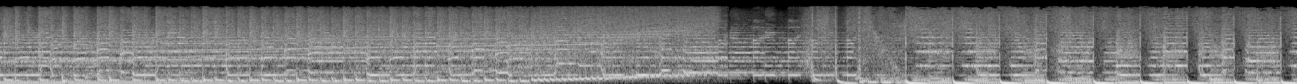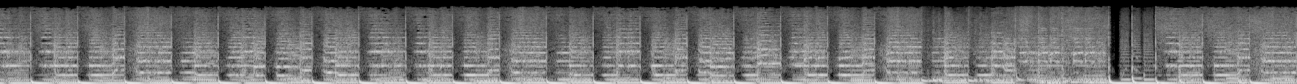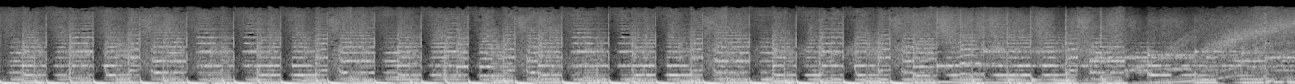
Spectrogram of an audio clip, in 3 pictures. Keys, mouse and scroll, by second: 1.1-3.7 typing, 2.3 Return, 4.2 Escape, 5.8 click, 7.3 click, 7.6-7.9 scroll, 8.1 Escape, 9.4 c, 12.4 click, 15.6 d, 15.9 Return, 17.3 typing, 18.2 Return, 18.9 Escape, 21.5 click, 22.0 middle click, 22.6 click, 23.2 click, 25.8 click, 30.1-31.5 typing, 32.7 Return, 36.4-36.8 typing, 37.3 Return.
